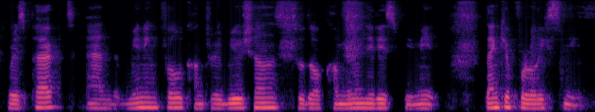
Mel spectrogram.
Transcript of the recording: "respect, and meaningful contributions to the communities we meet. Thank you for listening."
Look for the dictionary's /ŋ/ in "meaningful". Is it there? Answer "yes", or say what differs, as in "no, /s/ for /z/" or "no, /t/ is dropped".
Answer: yes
